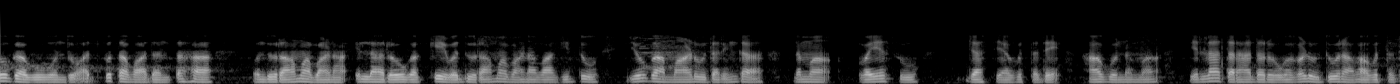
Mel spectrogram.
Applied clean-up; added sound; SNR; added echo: none; none; none; none.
